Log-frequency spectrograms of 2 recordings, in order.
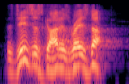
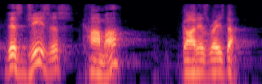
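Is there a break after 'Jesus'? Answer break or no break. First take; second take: no break; break. First: There is no break after 'Jesus'. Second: There is a break after 'Jesus'. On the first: Jesus is called God. The speaker calls it right. "You hear the difference?" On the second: God is the one who raised up Jesus. The speaker calls it wrong. "It doesn't say"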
